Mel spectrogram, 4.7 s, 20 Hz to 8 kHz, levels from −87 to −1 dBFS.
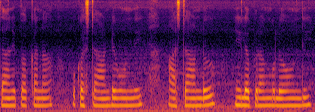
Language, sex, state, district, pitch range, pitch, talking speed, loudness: Telugu, female, Telangana, Mahabubabad, 195-205 Hz, 200 Hz, 125 wpm, -21 LUFS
